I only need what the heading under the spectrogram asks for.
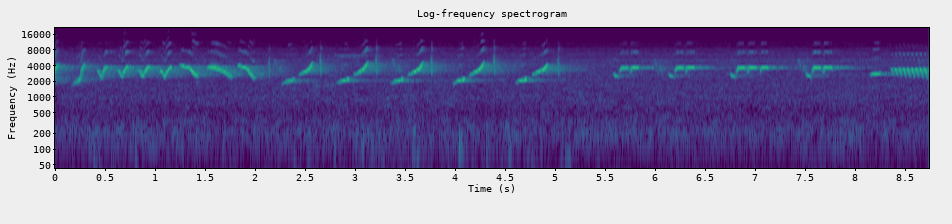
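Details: Marco Island, Florida, morning: a dancing bird delivers a quick string of falling notes, then rising slurs, ending in flat, level whistles.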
